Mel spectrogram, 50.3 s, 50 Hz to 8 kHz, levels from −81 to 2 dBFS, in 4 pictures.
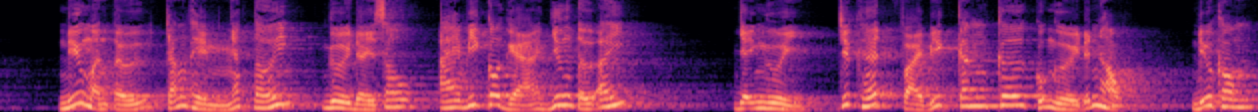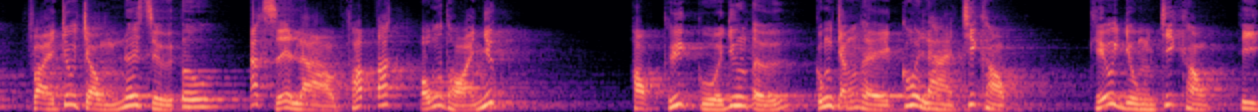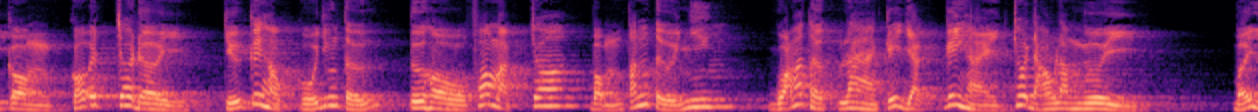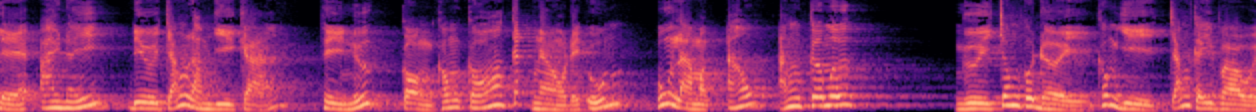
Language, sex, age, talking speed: Vietnamese, male, 20-39, 150 wpm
